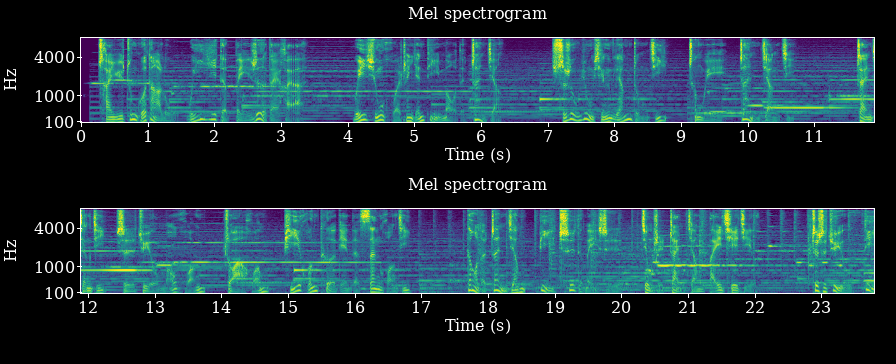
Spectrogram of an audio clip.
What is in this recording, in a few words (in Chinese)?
男 美食; 湛江鸡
